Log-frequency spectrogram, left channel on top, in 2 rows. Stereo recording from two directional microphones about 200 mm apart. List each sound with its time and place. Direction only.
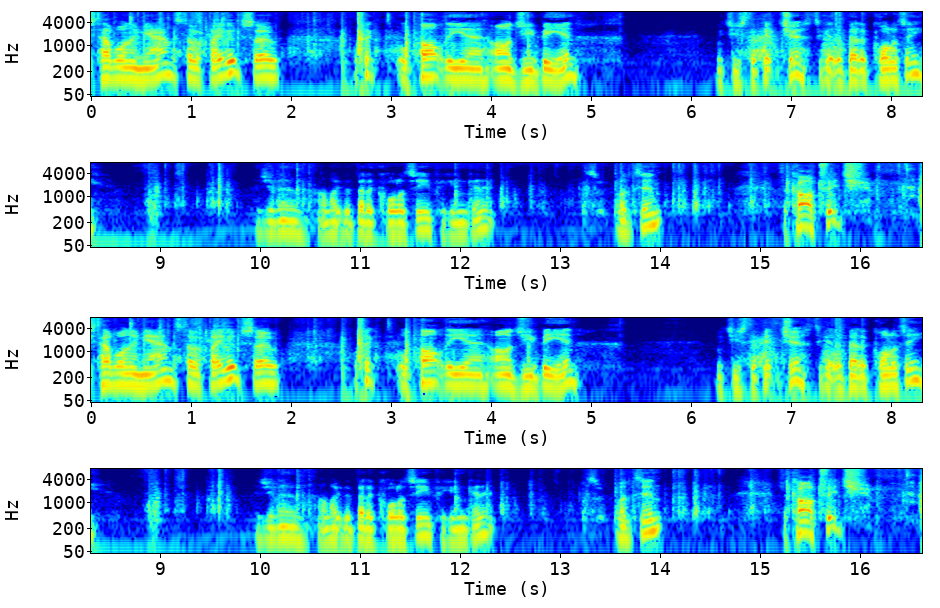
0.0 s speech: 25° right (ahead or behind)
6.3 s speech: 15° right (ahead or behind)
9.5 s speech: 20° right (ahead or behind)
13.3 s speech: 20° right (ahead or behind)
15.1 s speech: 20° right (ahead or behind)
